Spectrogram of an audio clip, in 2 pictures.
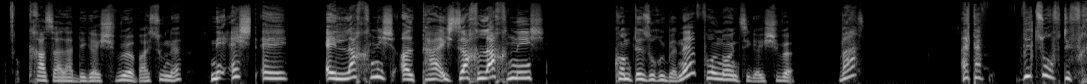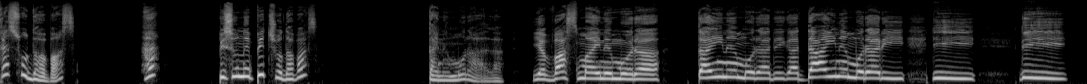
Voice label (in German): Synchron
